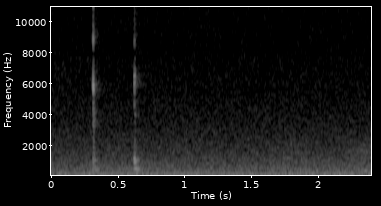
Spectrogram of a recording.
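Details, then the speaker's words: Remote-controlled 12V relay box: two crisp relay clicks about a third of a second apart over a low hum with nobody touching the remote; relays A and D are switched by high-frequency interference from a Flir camera. "You hear it clicking? Yeah, this, it seems that my camera has some high frequency noise that lets the thing go crazy. Not touching the remote control, it's just switching from the camera."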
